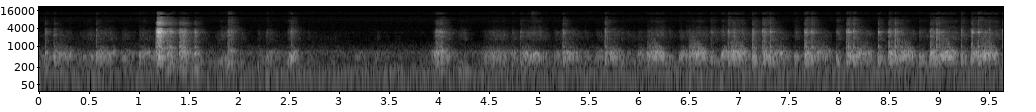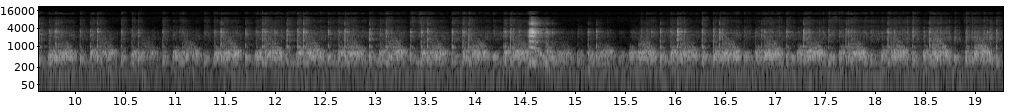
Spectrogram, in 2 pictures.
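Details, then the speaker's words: Fetal heartbeat at 18 weeks of pregnancy, heard with a Sonoline B home fetal Doppler and gel on the lower abdomen while the mother lies down: rapid rhythmic whooshing pulses about 140/min over Doppler static. "but that was like a very good heartbeat that i got for you guys it was better than the one that i got for myself"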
